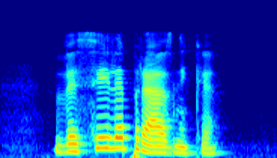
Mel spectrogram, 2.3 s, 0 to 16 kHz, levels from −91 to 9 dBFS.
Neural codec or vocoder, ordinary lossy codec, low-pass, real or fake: none; none; 7.2 kHz; real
